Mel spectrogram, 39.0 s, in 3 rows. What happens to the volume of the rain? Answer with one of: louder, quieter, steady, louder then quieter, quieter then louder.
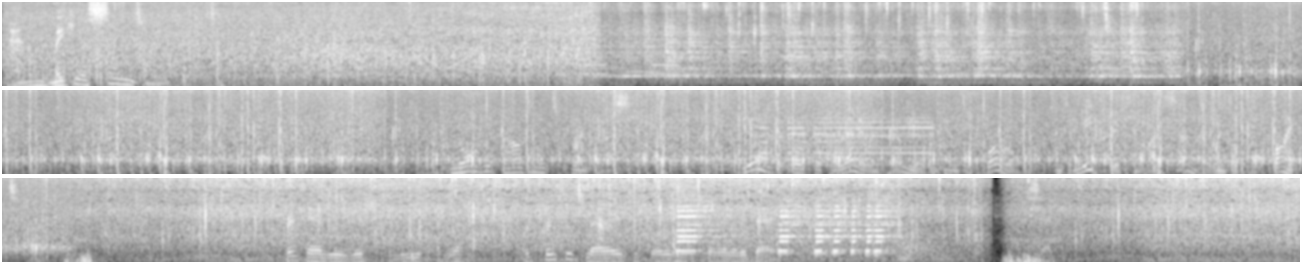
steady.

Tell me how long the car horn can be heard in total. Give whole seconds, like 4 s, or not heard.
5 s.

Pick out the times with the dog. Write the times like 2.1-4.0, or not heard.
not heard.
